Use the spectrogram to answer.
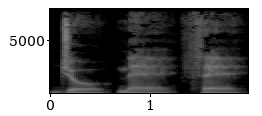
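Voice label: "jomethe", concatenated syllables; Affixing experiment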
